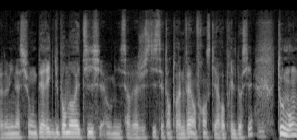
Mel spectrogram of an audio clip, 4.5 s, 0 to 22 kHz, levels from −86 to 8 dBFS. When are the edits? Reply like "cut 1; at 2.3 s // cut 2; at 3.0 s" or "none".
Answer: none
